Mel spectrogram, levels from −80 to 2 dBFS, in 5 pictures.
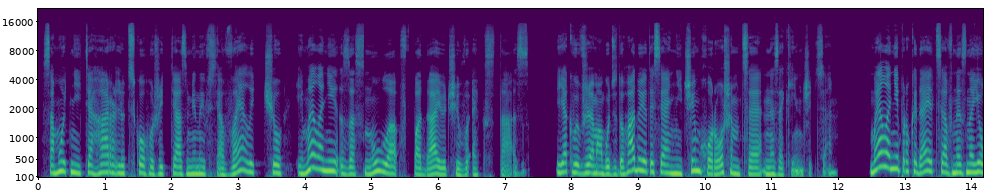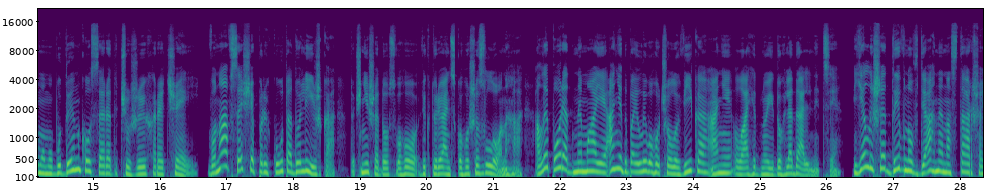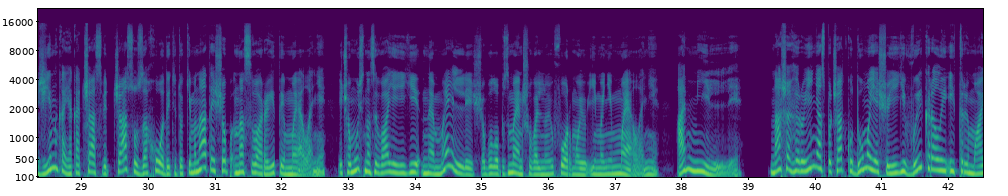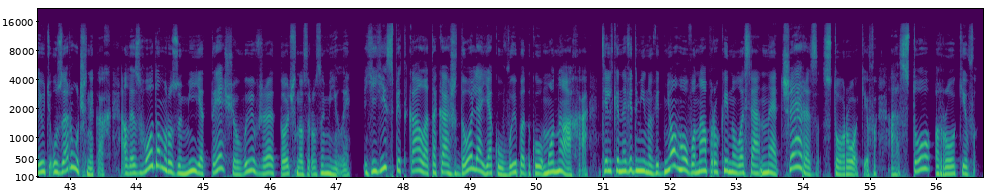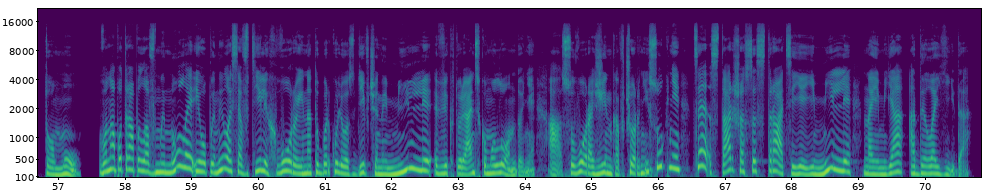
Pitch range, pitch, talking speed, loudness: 160-225 Hz, 185 Hz, 130 wpm, -21 LUFS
